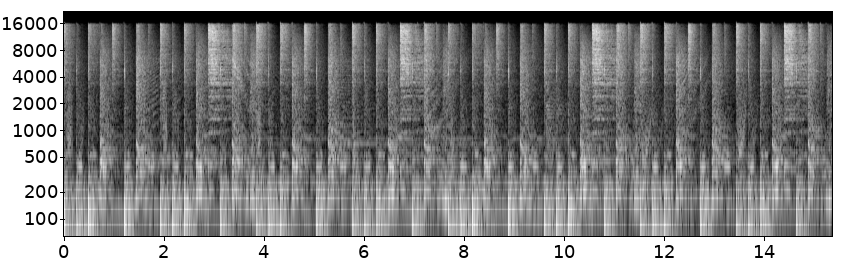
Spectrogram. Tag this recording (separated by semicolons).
125; awesome; beat; bpm; drum; drums; edited; hard; loop; processed; song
